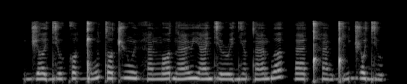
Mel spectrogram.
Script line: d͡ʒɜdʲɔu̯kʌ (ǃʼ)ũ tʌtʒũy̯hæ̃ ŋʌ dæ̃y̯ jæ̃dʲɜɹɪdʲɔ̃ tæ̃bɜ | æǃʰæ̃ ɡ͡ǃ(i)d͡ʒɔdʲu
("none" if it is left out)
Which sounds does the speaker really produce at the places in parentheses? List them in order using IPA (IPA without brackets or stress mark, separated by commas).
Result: ɡ͡ǃ, i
